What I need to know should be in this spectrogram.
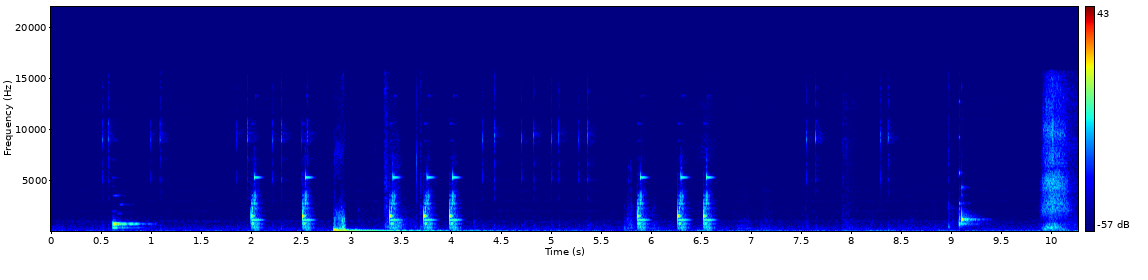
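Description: Short game menu chimes click repeatedly.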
